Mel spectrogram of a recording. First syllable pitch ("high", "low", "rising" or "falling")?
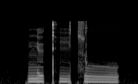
low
